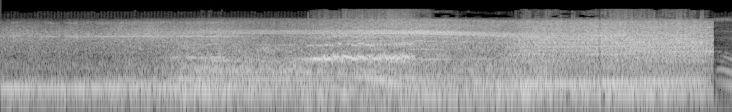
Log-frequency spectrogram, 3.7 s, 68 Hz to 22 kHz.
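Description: Tires squeal loudly in a sustained skid as a car in a Death Race 2000 trailer slides under engine roar, the screech steady and close for about three and a half seconds before cutting off abruptly.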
